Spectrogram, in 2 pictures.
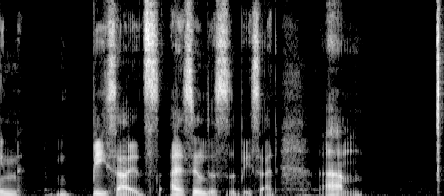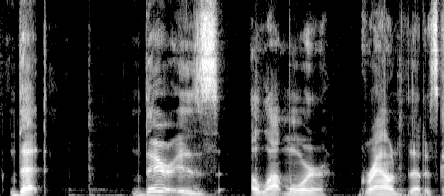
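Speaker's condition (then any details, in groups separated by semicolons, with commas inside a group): No condition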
